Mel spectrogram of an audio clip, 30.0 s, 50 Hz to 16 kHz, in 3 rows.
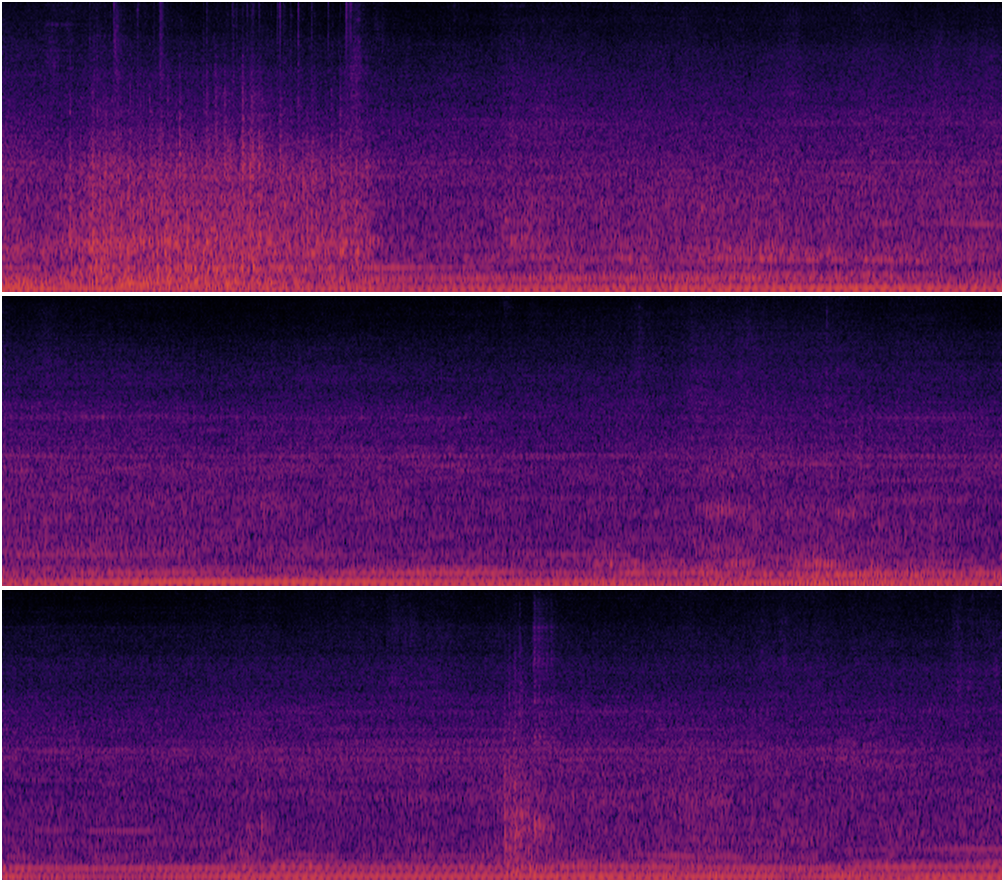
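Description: Komatsu PC35MR-2 mini excavator's three-cylinder diesel engine running steadily while the hydraulics work the boom and swing the upper body. It is louder and rougher for the first few seconds and shifts a little in pitch now and then, with a single knock near the end.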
